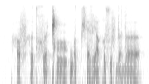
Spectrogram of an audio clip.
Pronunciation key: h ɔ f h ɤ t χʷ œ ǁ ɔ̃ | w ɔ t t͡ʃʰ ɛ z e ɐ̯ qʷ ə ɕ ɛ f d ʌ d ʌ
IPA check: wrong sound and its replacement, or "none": ɕ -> sʷ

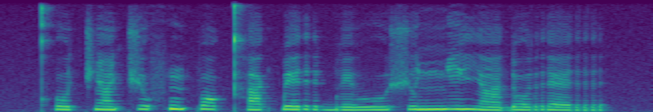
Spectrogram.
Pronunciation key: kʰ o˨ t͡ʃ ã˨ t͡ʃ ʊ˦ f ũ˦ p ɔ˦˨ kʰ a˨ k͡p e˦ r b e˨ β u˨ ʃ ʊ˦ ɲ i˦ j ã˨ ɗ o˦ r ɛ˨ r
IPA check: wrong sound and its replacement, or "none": none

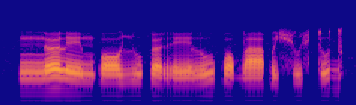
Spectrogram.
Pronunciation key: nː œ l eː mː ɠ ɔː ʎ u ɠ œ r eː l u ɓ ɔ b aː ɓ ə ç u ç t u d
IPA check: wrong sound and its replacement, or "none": mː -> m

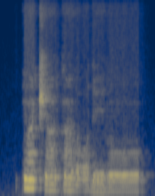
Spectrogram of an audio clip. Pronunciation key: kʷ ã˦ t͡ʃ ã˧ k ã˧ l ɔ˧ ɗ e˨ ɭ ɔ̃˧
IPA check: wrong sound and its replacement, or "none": ɭ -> l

